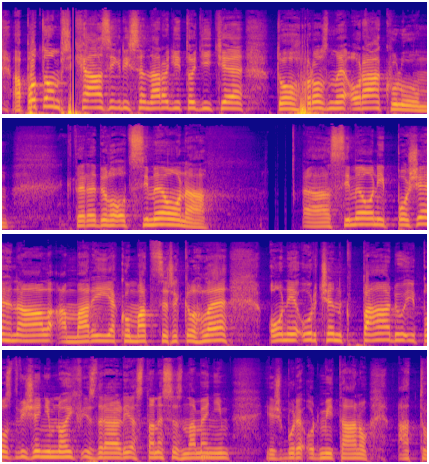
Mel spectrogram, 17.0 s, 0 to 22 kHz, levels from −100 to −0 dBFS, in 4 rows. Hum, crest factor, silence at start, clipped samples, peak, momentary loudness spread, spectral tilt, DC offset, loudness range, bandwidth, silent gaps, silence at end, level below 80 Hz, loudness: none; 20 dB; 0 s; under 0.1%; -2 dBFS; 11 LU; -4 dB/octave; under 0.1%; 4 LU; 17.5 kHz; 6.92-7.15 s; 0 s; -34 dBFS; -21 LUFS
